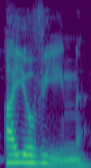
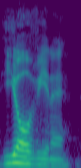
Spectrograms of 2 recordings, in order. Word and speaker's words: Iovine: vedete sulla sinistra e lui si chiama jimmy ajovin iovine però gli americani pronunciano ajovin chi ha il jimny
